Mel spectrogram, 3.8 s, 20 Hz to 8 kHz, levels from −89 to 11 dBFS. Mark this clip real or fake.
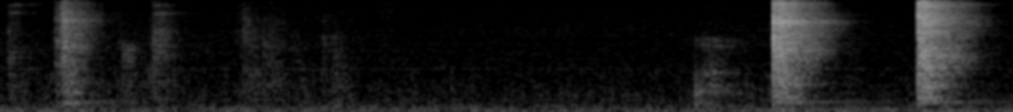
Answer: real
